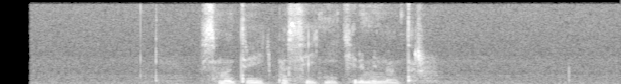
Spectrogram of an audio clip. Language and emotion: Russian, neutral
